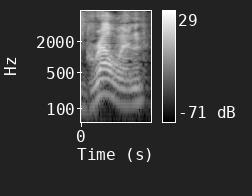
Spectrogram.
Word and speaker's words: ghrelin: It also impedes ghrelin, which is spelled Grelin, which is the antithesis or the opposite from the cortisol.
